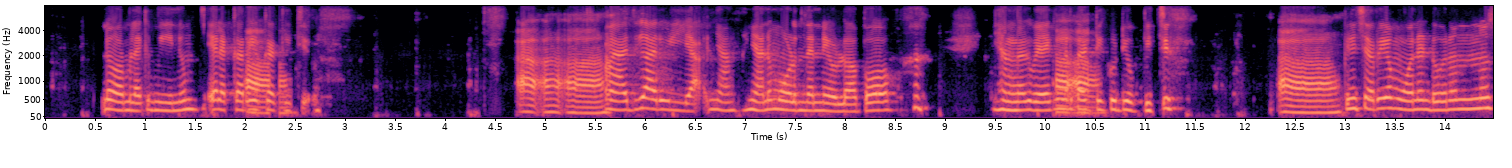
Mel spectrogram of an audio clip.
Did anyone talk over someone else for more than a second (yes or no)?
no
